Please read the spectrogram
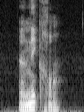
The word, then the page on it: écran: France; [e.kʁɑ̃]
